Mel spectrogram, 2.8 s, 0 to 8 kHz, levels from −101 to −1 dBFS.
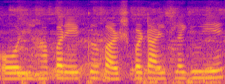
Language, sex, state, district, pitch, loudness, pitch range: Hindi, female, Madhya Pradesh, Dhar, 215 Hz, -17 LUFS, 200-225 Hz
